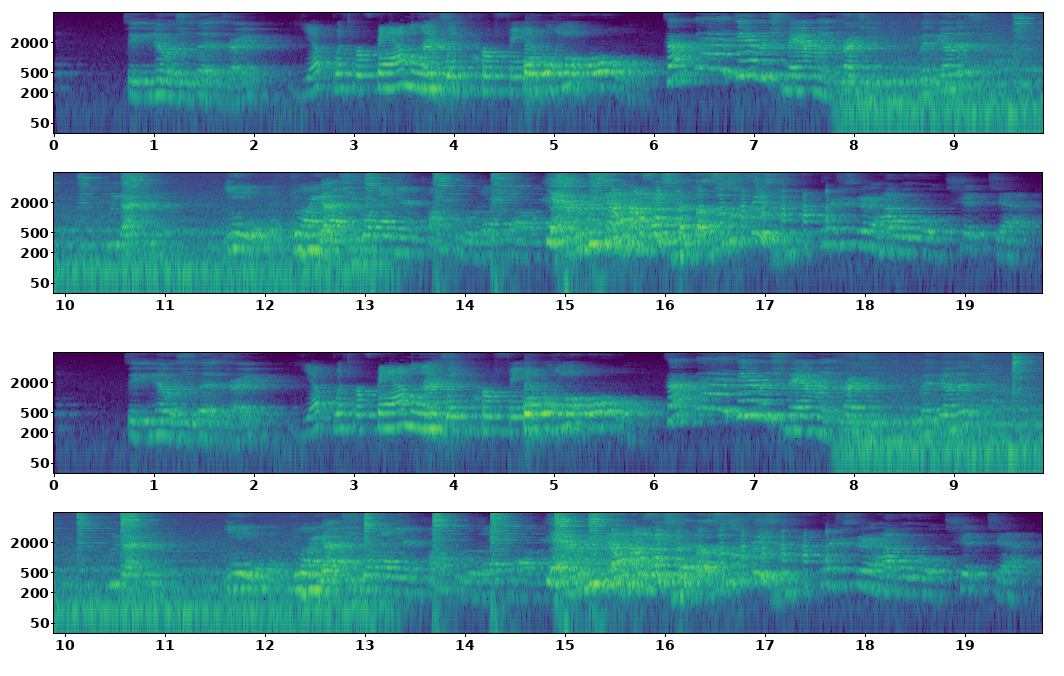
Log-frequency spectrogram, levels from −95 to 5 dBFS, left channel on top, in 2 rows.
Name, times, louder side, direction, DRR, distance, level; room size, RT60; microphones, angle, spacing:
voice 1, 0.7-2.0 3.7-3.8 6.1-8.2 8.5-9.2 10.4-11.0 12.3-13.0 14.3-14.4 14.7-17.3, equal, 85° left, -6 dB, 0.9 m, -25 dB
voice 2, 2.4-5.2 15.5-15.6 15.9-17.7, equal, 5° left, 2 dB, 0.3 m, -28 dB
voice 3, 4.7-5.8 14.8-16.2 17.5-19.6, right 1 dB, 45° right, -6 dB, 0.8 m, -26 dB
sound 1, 7.8-13.0, equal, 20° right, 1.3 m, -35 dB
sound 2, 9.3-9.4 9.6-9.7 10.1-10.8 13.0-13.1 13.7-13.9 14.2-14.6 14.9-15.5, right 7 dB, 90° right, 0.4 m, -27 dB
voice 4, 11.6-14.8 15.7-16.1, equal, 20° left, -5 dB, 0.9 m, -28 dB
3.8 x 3.7 x 3.0 m, 1.1 s
head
